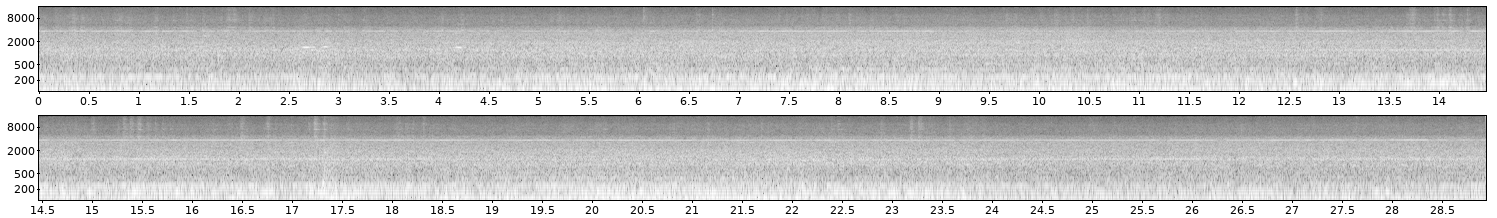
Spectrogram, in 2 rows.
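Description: Inside the cabin of a JR West 223 series electric train running steadily: a continuous low rumble of the wheels and running gear, with a faint steady high whine over it.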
